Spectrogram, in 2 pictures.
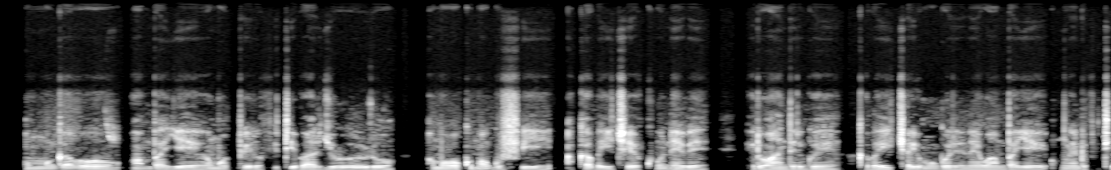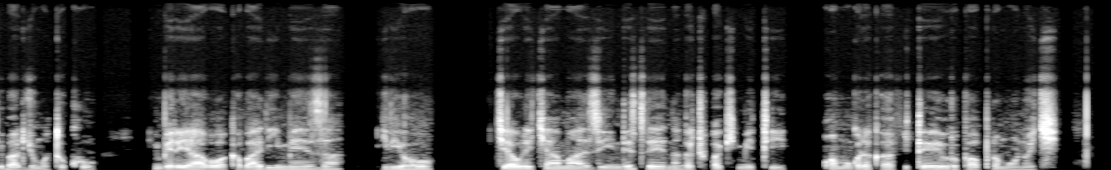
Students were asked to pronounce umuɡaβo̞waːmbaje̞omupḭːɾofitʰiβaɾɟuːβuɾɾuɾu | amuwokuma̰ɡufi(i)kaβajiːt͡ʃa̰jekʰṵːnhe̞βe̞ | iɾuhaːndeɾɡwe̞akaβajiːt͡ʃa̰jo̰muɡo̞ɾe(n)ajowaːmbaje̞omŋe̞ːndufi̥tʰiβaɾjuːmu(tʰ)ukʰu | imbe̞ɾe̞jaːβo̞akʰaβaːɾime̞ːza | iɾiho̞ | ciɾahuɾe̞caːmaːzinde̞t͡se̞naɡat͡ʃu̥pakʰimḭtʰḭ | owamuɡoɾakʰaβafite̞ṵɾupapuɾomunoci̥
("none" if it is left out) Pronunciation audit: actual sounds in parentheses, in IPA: a, n, t

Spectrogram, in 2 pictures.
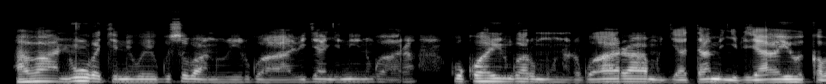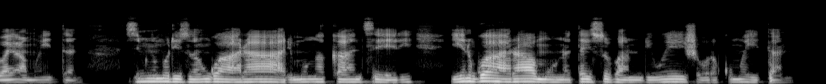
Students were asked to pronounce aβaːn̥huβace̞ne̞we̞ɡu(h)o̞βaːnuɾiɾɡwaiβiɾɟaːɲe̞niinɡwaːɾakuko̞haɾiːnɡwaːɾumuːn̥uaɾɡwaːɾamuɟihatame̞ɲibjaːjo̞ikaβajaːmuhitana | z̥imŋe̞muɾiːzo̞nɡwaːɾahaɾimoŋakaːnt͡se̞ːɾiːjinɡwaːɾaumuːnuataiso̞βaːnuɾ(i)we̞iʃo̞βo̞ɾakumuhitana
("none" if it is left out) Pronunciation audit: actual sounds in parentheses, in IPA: s, i

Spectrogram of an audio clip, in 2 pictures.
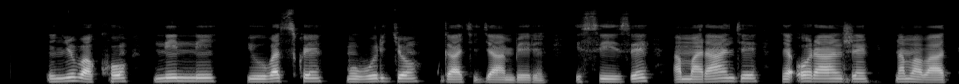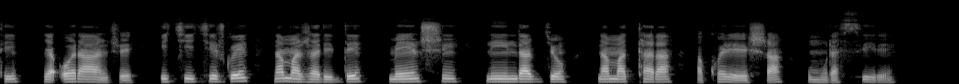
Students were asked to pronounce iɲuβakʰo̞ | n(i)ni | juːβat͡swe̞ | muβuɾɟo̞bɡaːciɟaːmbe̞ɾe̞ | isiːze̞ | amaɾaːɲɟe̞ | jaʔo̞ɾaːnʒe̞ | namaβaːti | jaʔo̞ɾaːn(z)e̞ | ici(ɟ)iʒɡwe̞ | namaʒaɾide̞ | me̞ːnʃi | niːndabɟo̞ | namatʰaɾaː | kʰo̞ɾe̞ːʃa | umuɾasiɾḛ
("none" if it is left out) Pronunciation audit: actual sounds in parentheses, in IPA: i, ʒ, c

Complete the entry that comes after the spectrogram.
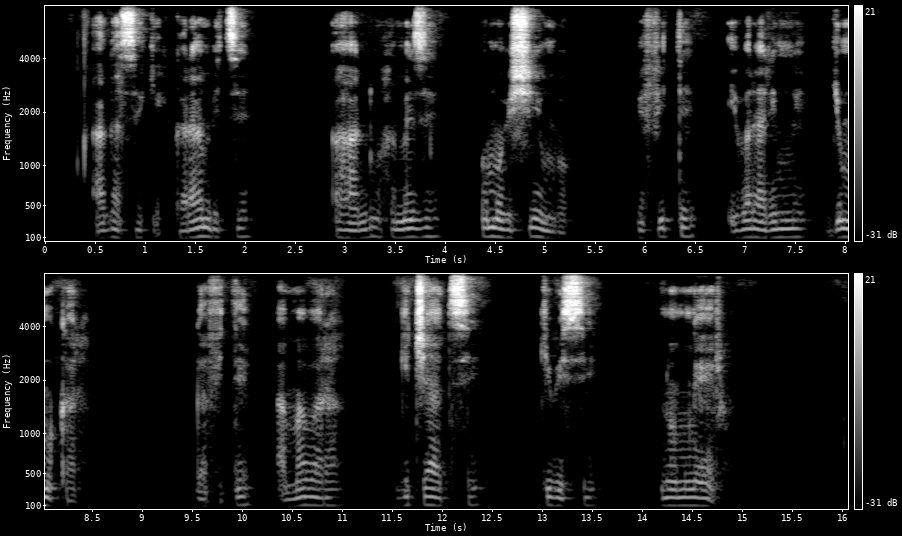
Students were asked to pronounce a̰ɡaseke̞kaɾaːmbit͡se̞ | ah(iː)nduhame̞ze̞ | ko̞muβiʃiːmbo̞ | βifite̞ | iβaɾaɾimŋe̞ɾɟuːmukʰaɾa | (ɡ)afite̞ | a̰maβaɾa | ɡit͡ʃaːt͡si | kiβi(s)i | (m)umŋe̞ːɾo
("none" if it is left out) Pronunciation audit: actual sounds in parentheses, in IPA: aː, ɡ, s, n

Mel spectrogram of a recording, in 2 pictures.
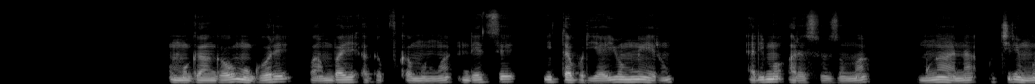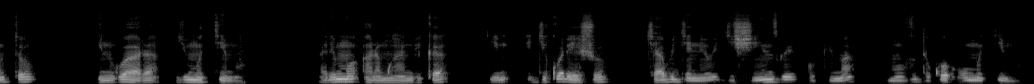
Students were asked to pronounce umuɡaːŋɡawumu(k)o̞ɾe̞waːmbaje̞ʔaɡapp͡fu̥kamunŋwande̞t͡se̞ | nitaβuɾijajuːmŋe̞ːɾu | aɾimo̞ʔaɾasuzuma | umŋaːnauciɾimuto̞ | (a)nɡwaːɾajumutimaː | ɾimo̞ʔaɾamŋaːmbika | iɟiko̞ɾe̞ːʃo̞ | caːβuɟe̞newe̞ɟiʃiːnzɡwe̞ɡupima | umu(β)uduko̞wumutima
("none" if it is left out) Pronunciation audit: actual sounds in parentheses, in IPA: ɡ, i, v

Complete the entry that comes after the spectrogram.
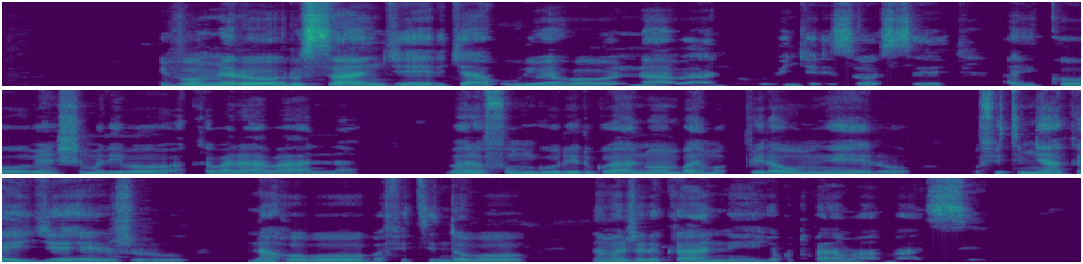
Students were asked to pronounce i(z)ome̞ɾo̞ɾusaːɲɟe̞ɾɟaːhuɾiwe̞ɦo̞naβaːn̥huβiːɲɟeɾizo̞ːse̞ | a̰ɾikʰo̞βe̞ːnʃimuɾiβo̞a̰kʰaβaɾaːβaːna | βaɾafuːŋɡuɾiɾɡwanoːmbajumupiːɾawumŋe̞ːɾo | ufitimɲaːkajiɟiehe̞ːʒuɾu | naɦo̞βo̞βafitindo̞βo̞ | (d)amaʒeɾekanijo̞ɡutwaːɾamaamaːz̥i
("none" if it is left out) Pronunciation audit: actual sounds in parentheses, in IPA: v, n

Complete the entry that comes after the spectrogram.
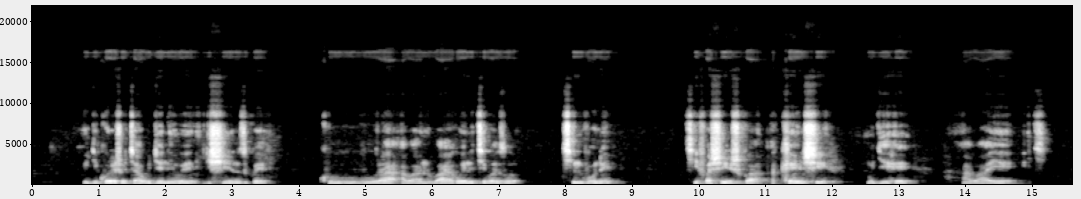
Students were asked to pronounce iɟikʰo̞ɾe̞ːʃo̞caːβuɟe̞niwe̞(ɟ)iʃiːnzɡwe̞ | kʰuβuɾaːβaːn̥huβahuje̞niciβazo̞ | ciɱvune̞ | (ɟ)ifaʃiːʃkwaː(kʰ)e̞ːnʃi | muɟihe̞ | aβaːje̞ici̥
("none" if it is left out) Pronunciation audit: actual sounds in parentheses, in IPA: ɟ, c, kʰ

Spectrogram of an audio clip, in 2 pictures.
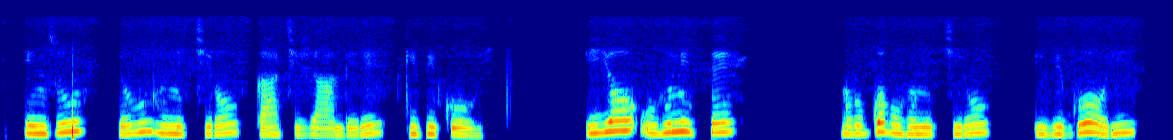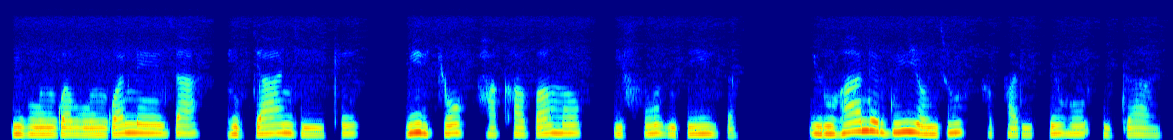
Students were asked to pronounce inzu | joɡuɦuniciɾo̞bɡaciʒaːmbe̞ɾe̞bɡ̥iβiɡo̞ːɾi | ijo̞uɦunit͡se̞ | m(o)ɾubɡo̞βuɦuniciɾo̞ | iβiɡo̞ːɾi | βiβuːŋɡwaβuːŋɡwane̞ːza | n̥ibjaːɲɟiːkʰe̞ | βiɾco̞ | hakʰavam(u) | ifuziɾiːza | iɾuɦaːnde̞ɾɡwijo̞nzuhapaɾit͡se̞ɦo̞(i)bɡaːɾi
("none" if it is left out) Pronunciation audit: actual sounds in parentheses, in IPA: u, o, i

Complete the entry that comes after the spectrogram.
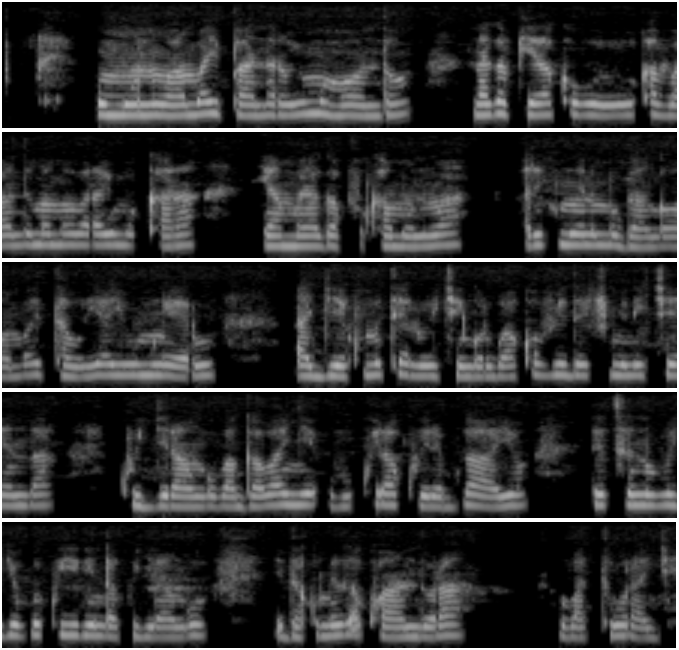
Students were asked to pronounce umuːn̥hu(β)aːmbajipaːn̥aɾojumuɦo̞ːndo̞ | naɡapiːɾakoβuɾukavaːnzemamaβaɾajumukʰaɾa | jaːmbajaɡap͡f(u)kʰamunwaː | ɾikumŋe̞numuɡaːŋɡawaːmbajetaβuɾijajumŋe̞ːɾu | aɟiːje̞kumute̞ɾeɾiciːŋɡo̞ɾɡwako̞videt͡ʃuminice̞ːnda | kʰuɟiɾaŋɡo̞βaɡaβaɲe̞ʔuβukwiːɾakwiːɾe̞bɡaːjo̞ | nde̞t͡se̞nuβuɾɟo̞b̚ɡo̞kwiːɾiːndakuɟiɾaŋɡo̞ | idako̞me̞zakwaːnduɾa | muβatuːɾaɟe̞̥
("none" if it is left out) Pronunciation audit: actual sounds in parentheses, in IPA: w, u

